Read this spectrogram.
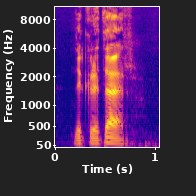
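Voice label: "decretar", Spanish; laboratori fonetica; vibrants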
